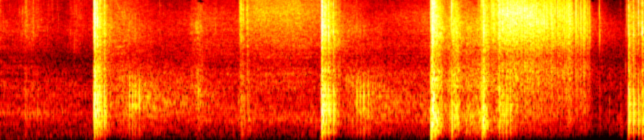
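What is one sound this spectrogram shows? A fireworks cake fires shots that burst with sharp bangs.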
